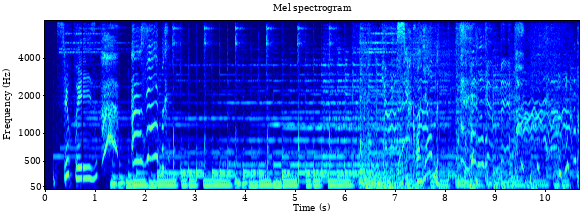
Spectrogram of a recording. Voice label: H FR PUB; Kinder Surprise Applaydu

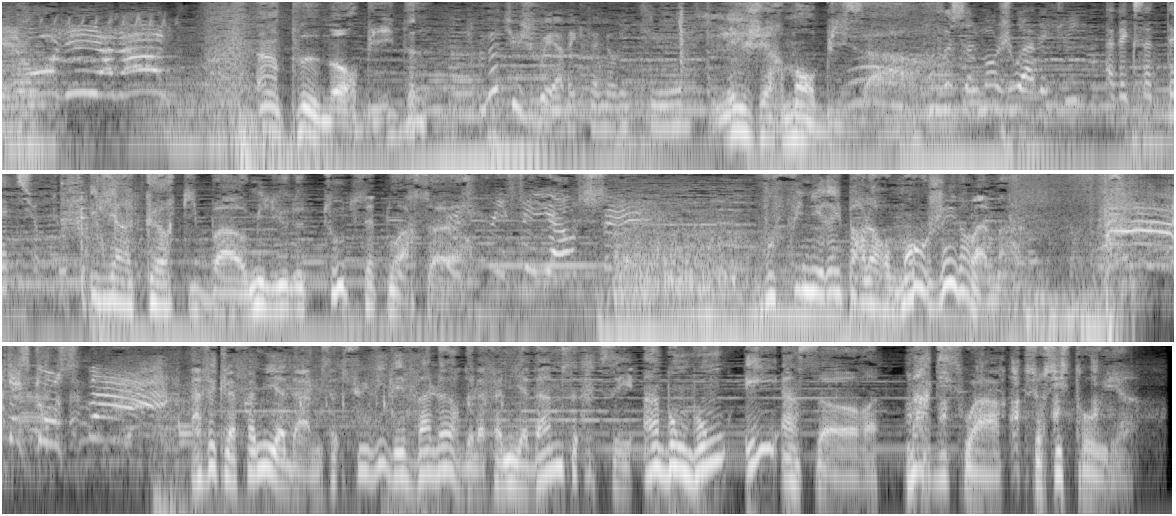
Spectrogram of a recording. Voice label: voix des ténebres Halloween; 6trouille

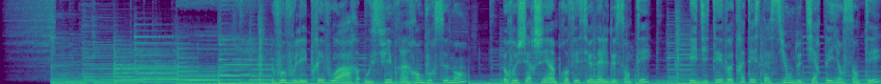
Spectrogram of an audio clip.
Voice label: comédienne voix off mutuelle; generation

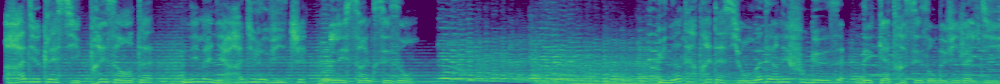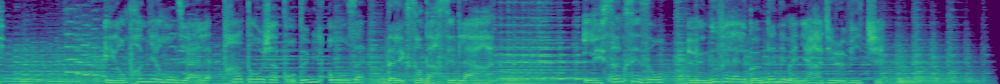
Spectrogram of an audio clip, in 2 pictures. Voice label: élégante; Les 5 Saisons

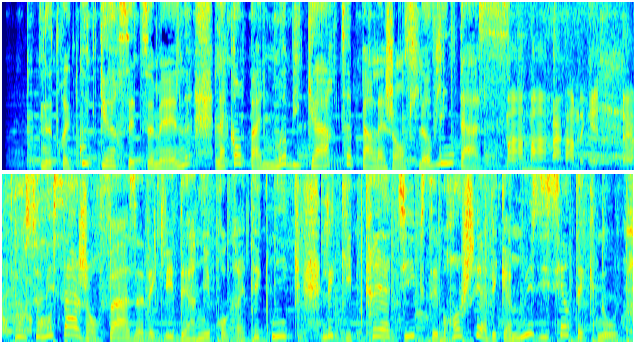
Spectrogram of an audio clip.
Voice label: MEDLEY VOIX JOURNALISTIQUES

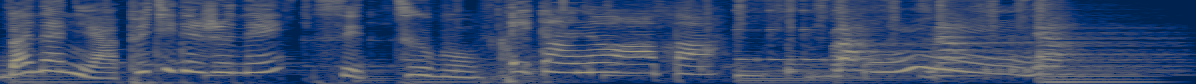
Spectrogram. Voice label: PUB TV petit déjeuner, voix; BANANIA

